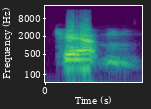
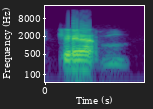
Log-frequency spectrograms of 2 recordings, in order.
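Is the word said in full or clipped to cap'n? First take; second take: clipped; clipped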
